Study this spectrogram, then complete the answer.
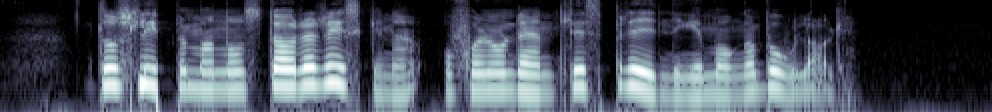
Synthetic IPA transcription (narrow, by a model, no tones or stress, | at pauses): d̪ɔslɪpːəɾmand̪ɔmst̪œɾəɾɪskəɳaɔfoːɾɛnɔd̪ɛnt̪ʰlɪɡspɾiːd̪nɪŋɪmɔŋːabuːlɑ̰ːɡ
